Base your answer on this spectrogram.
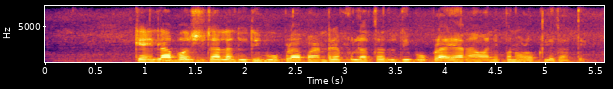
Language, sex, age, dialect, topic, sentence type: Marathi, female, 36-40, Northern Konkan, agriculture, statement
